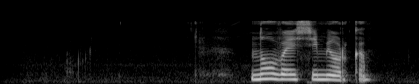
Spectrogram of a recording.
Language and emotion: Russian, neutral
